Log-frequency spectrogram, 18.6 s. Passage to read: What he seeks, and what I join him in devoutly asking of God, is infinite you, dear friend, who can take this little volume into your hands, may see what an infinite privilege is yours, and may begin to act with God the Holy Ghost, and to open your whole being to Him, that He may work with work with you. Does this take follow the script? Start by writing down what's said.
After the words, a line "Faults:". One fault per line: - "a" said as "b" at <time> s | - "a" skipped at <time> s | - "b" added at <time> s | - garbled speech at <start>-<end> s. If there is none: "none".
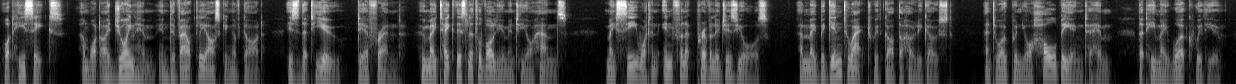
What he seeks, and what I join him in devoutly asking of God, is that you, dear friend, who may take this little volume into your hands, may see what an infinite privilege is yours, and may begin to act with God the Holy Ghost, and to open your whole being to Him, that He may work with you.
Faults:
- "infinite" said as "that" at 4.5 s
- "can" said as "may" at 6.4 s
- "work with" skipped at 18.1 s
